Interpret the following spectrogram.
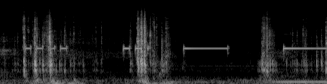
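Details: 2006 Honda Accord LX won't start: key turned with battery charged and fuses and relays good, keys rattle and dash chimes but no crank, at most a faint click; starter motor failed, later replaced with a new starter.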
